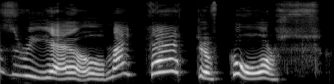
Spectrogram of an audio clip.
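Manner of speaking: put-on high, impatient old lady's huff; impatient old woman. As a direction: huff it high as if it's obvious. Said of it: "She harumphs impatiently".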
